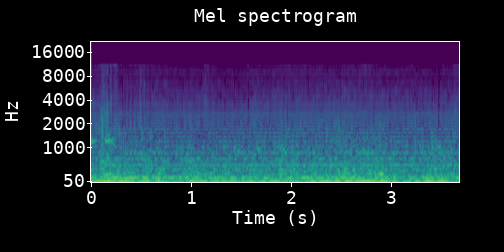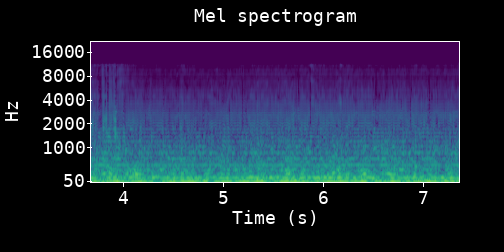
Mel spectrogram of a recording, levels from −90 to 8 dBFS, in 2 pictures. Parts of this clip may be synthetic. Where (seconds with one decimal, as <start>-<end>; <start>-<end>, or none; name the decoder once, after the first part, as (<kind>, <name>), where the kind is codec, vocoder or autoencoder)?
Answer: 0.0-7.4 (vocoder, BigVGAN v2)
